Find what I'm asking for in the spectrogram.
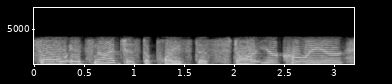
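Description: Fairly slow speech from a woman, noticeable background noise behind it. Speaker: company founder and author. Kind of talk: radio interview.

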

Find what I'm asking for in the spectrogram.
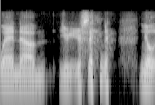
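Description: A man is speaking. His pace is moderate. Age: 40s. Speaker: podcast host. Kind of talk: casual chat, comedic banter. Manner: swears often, animated.

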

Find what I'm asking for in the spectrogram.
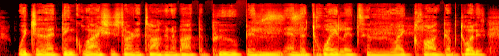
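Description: Somewhat breathy and dark, mellow in tone, a man at fairly low pitch talks at a fairly quick pace with ordinary pitch variation on a very clean recording with a silent background. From Mexican heritage. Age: 40s. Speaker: podcast co-host. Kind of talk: casual chat.

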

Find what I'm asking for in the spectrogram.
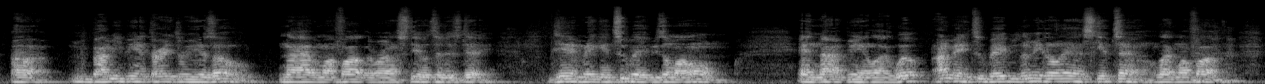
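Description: Amid audible room echo, a man speaks at a moderate pace in a medium pitch, with very even loudness and monotone, flat intonation. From Chicago West Side. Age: 30s. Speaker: music artist. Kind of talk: casual interview.

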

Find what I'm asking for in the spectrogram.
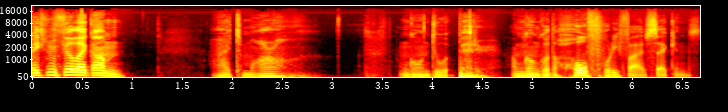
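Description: Over a very clean recording with a silent background and a dry, close sound with no echo, a man with a dark, mellow tone and fairly low pitch speaks at a fairly quick pace with lively intonation and long, frequent pauses. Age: 20s. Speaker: podcast co-host. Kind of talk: casual chat.

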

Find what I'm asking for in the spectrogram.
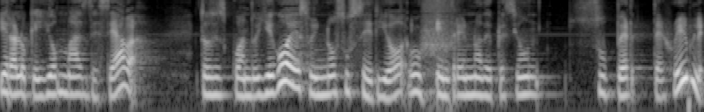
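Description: A woman speaks at a moderate pace with a medium pitch. Her tone is dark and mellow, with fairly even intonation. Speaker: holistic therapist and emotional coach. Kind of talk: interview testimony.

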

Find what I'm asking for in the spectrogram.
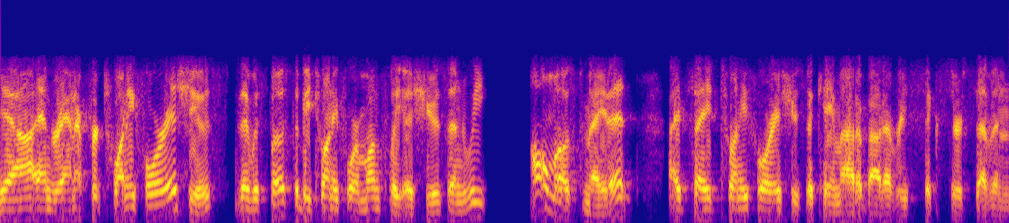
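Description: Speaking at a moderate pace, a man keeps his loudness very even. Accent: American. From US Midwest, Milwaukee. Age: 50s. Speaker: author. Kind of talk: casual interview chat.

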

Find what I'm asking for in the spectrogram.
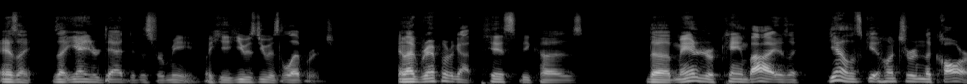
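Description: In a normal speaking voice, a man talks fairly quickly at a medium pitch with ordinary pitch variation and big swings in loudness, in a dry, close sound with no echo over a quiet background. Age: 30s. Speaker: podcast co-host. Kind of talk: casual chat.

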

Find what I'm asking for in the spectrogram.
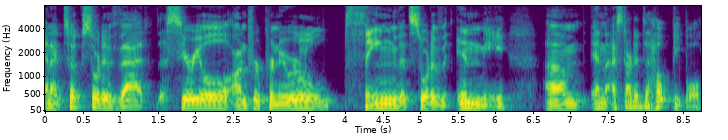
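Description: A man speaks at a very slow pace with a medium pitch. His pitch variation is ordinary. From Texas Panhandle, Amarillo. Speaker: nonprofit executive director. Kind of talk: interview conversation.

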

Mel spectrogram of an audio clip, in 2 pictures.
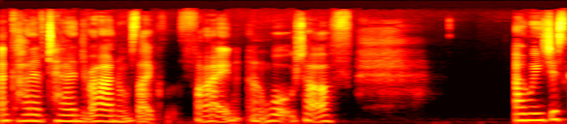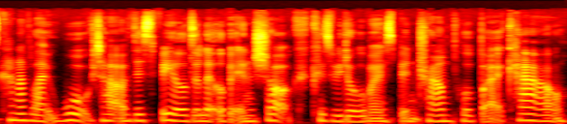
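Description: On a very clean recording with a silent background and a dry, close sound with no echo, a woman with a Derbyshire accent speaks at a fairly quick pace and a medium pitch, monotone and flat, with very even loudness and vocal fry. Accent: northern English (Derbyshire). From England, Peak District (Derbyshire). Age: 20s. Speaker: toy maker and podcaster. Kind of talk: casual interview. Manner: casual, filler-heavy ('like', 'um').

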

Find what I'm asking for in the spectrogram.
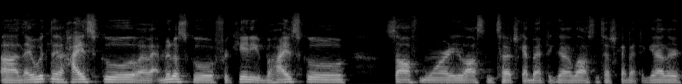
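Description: A man speaks in a plain, everyday voice with a fairly low pitch. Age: young. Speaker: podcast host. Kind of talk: casual chat.

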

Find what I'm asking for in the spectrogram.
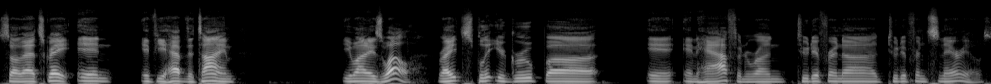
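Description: A man with a normal speaking voice talks at a fairly slow pace, medium in pitch and fairly even in intonation. The recording is very clean, with a silent background and a dry, close sound with no echo. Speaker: podcast host. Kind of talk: casual chat. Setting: Facebook live video stream.

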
